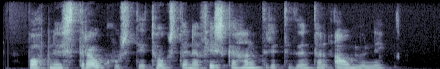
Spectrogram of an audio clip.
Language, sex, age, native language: Icelandic, female, 40-49, Icelandic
